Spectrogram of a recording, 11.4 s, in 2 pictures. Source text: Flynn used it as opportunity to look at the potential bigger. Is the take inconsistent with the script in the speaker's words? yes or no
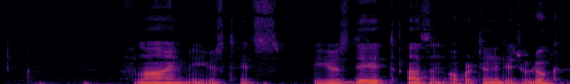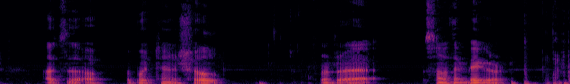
yes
